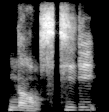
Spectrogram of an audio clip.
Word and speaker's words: Naxi: Na here means black, as you said just now, and Xi means person here. So the Q, letter Q, is the symbol of falling tone here. So it should be pronounced as Naxi.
